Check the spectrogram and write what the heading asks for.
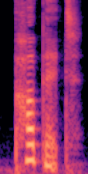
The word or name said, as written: puppet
